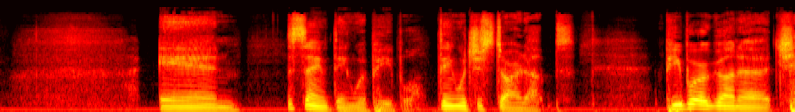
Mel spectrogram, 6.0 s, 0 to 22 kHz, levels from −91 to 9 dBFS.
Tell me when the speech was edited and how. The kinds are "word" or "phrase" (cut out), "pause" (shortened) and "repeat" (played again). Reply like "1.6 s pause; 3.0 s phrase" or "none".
2.2 s word; 3.3 s word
